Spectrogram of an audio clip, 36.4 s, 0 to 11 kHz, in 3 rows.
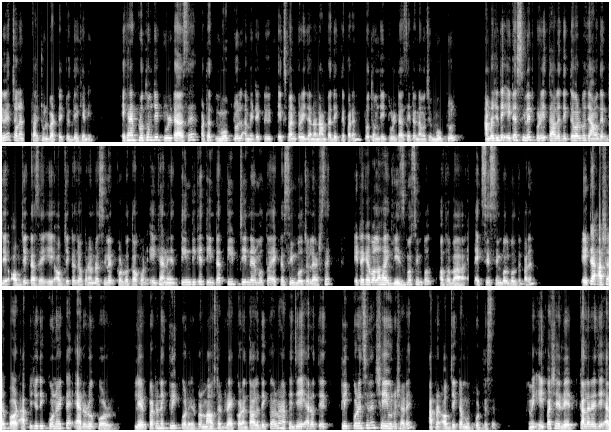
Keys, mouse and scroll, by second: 5.3-8.3 drag, 10.9-12.6 middle drag, 12.6-13.2 scroll up 1, 13.2-13.7 middle drag, 13.7-16.1 scroll up 2, 20.1-20.7 scroll down 2, 20.7-24.7 middle drag, 27.3 click, 34.1-35.0 middle drag, 35.0 scroll up 1.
